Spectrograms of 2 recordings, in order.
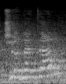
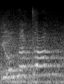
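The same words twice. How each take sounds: First: The name begins with a soft zh sound. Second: The name begins with a y sound. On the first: This is how French speakers say the name. "Et vous dites euh, euh, Jonathan" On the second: This is how Hebrew speakers say the name. "et nous on dit Jonathan"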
